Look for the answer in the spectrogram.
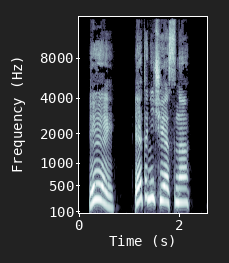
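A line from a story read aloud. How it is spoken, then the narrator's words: Shout. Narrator (Russian): закричал единорог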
